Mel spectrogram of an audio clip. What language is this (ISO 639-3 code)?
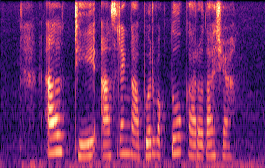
jav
